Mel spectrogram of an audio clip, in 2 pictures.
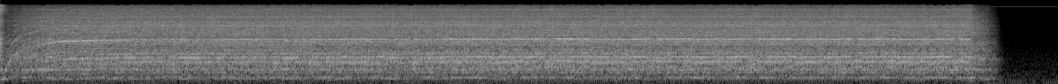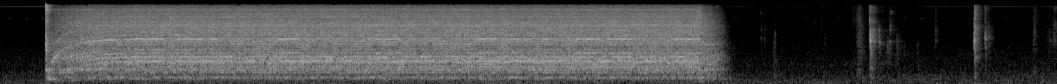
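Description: Starter motor cranking a rebuilt Mazda 3.0L V6: a steady whine that rises quickly as it spins up. It cranks for about ten seconds, stops for a second, then cranks for about seven more. The cranking is meant to prime the oil system, but the pump delivers no oil to the open filter and sender holes.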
